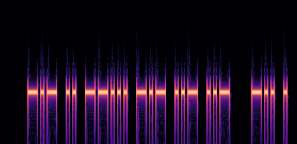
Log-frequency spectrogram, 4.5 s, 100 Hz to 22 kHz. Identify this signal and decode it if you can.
Morse code, heard as a keyed tone, about 25 wpm, 700 Hz. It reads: KI7KUU DE
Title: USA Callsign DE Callsign 25wpm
